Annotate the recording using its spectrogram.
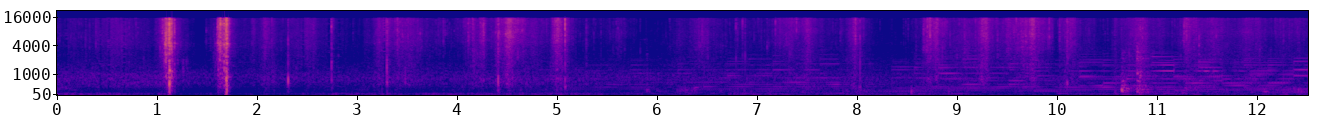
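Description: Two loud, sharp clacks about half a second apart, the pump slide of a Remington 870 Police Magnum 12-gauge shotgun being racked back and forward, then lighter clicks and rustles. Background music comes in about halfway through.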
